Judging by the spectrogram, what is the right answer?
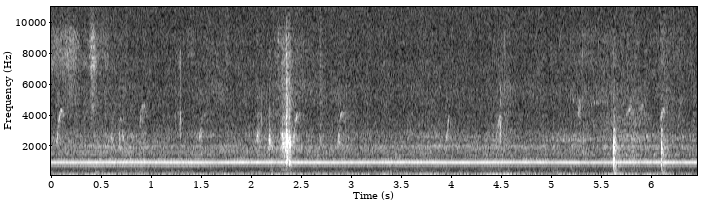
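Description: Egg incubator's fan motor running with a steady hum and two steady tones over it, with a few faint clicks about two and a half seconds in and near the end.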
